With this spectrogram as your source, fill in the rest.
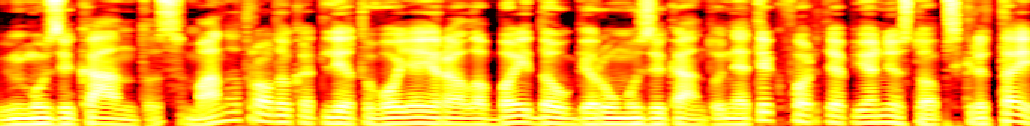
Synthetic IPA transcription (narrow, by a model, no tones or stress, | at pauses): mʊzʲɪkɐnt̪ʊsmɐnɐt̪ɾoːd̪oːkɐt̪lʲiɛt̪ʊʋoːjɛiːɾɐlˠɐbɐɪd̪ɐʊk̚ɡʲɛɾuːmʊzʲɪkɐnt̪uːnʲɛt̪ʲɪkfoːɾʲt̪ʲɛpʲɪoːnʲɪst̪uːɐpʲskɾʲɪt̪ɐɪ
